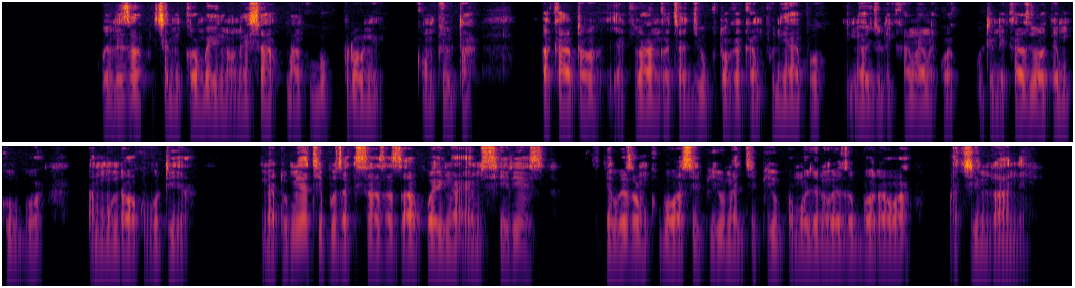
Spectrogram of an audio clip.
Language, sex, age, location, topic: Swahili, male, 18-24, Nairobi, education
